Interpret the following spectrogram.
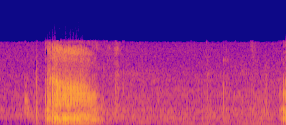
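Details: Maltese dog Spiky, described as angry, lets out one loud, harsh, snarling burst lasting under a second, followed by quiet room noise and faint small sounds.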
